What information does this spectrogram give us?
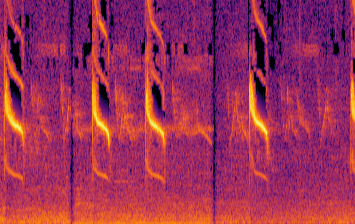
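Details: Young hen white-eye, kept to stimulate male song in contests, giving five loud, thin, downward-sliding whistle notes in about five seconds, with soft faint chirps between and a low murmur behind.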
